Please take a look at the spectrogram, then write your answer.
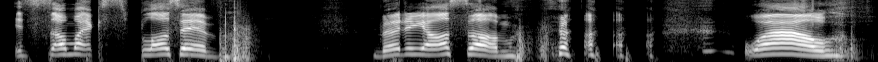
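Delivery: loud, high excited gasps with laughter; can't believe how strong it is; amazed. Real, not acted. Gamer marvelling at the explosion, loud giddy excitement.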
